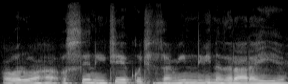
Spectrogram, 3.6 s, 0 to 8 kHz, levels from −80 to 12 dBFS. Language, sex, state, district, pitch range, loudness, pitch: Hindi, female, Madhya Pradesh, Bhopal, 130-150 Hz, -15 LUFS, 135 Hz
